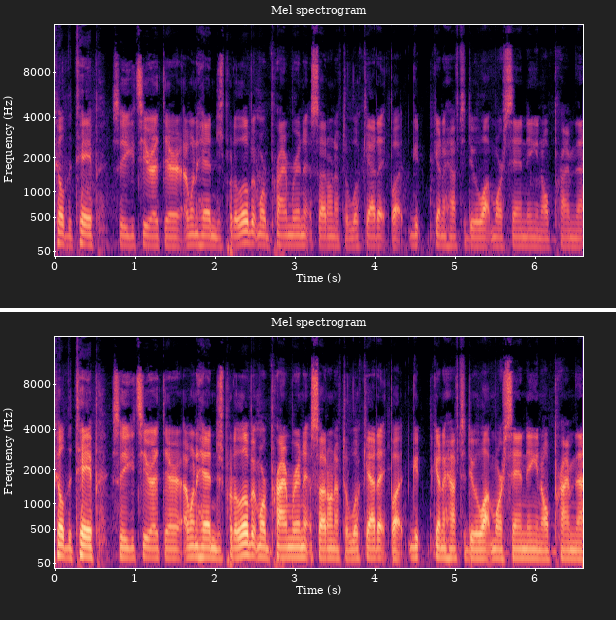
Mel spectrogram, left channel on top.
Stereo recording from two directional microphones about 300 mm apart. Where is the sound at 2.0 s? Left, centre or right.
Right.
